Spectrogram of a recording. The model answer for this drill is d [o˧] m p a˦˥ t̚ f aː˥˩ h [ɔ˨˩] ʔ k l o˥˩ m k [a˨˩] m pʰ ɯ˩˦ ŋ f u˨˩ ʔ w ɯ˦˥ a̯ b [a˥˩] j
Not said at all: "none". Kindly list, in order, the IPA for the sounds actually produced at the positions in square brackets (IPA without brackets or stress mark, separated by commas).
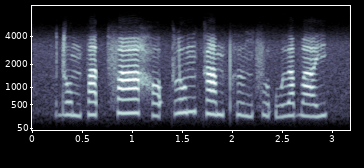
o˨˩, ɔ˨˩, a˧, a˦˥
